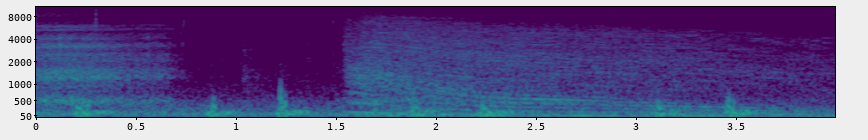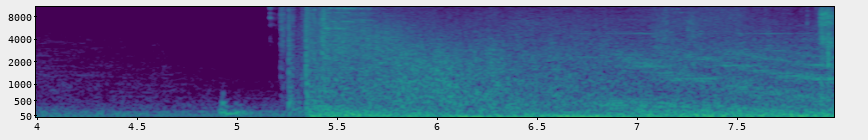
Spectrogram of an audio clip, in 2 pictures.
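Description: In the Sniper Elite 2 video game, slow heartbeat-like thumps pulse under a quiet hollow ambience before a sudden loud, sustained burst of a sniper rifle shot and its impact.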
